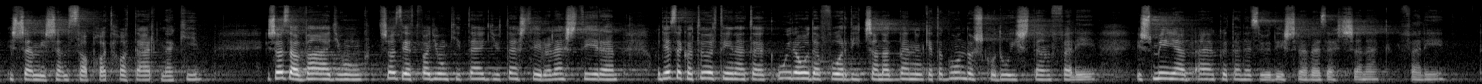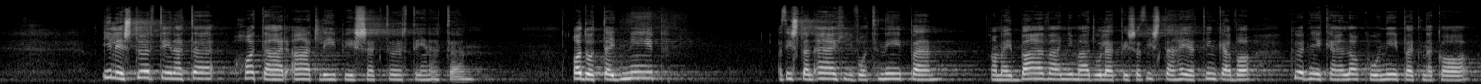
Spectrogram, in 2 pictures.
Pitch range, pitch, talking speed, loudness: 220-250 Hz, 230 Hz, 115 wpm, -21 LUFS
